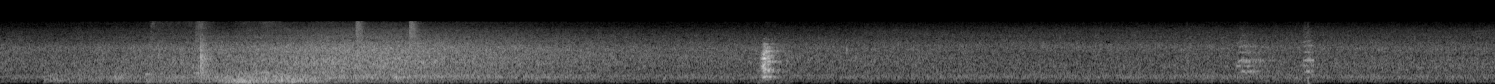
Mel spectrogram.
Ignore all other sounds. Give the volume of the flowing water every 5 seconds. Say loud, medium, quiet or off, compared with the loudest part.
loud, medium, medium.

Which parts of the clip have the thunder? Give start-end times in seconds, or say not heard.
0.4-4.3.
